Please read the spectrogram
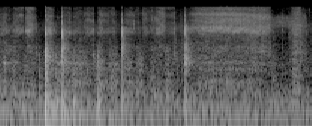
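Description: Chalk writing on a blackboard: a few sharp taps of the chalk as letters are written, then a longer steady stroke of about a second near the end as a line is drawn.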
